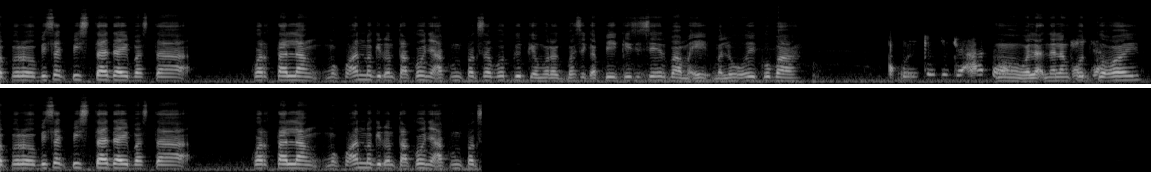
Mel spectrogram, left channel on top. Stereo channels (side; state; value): right; drops out; at 4.9 s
